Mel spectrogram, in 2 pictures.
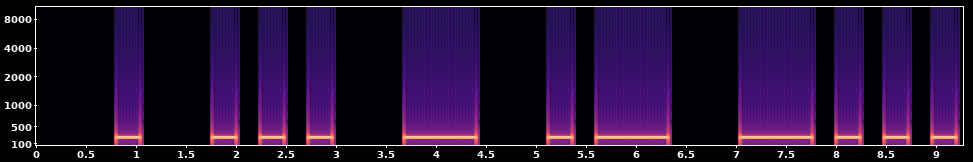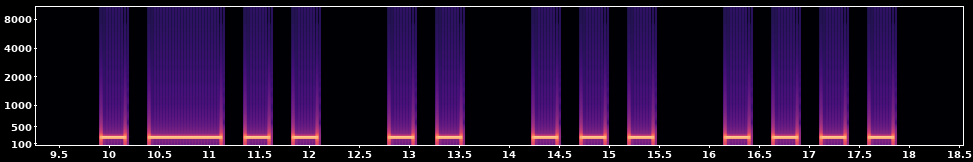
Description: Morse code, heard as a keyed tone, about 5 wpm, 250 Hz. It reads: ESTABLISH
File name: morse / morse-training-05WPM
